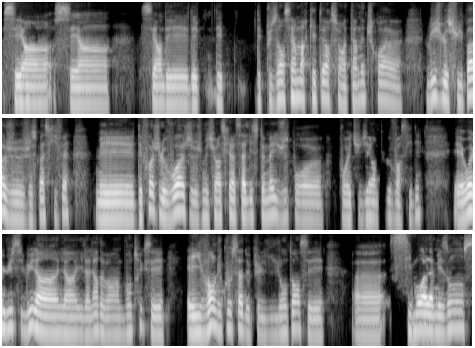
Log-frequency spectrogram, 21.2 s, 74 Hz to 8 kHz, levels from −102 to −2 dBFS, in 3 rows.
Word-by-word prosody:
C'est 125 -1 +3
un 120 0 +4
c'est 115 -1 -2
un 115 0 +1 0.5
c'est 125 - -2
un 120 0 +3
des 115 -1 0
des 115 0 -1 0.2
des 120 -2 -5 0.5
des 130 - -6
plus 130 +1 -8
anciens 145 +1 +2
marketeurs 145 -1 0
sur 130 -4 -4
internet, 130 +4 -5
je - - -8
crois, 135 -2 -2 0.2
heu, - - -13 0.4
lui, 145 +4 -1
je 150 - -5
le 140 - +3
suis 130 0 -3
pas, 165 +5 +6
je 120 -3 -2
je 115 0 -8
sais 115 - -8
pas 135 +2 0
ce 140 - -12
qu'il 130 - -14
fait, 75 -11 -4 0.4
mais 120 0 +3
des 125 +3 -3
fois 175 +8 0
je 155 - -7
le - - +4
vois, 160 +7 +6
je 135 -6 -7
je 120 +2 -10
me - - -4
suis 120 +3 -5
inscrit 130 +3 0
à - - +3
sa 130 - +3
liste 130 +1 -6
mail 140 +2 -1
juste 130 +1 -10
pour, 120 -2 -3
heu, 115 -1 -4 0.2
pour 120 -1 -4
étudier 120 +2 -7
un 120 - -2
peu, 130 - -10
voir 120 -4 -7
ce - - -20
qu'il 120 - -12
dit 145 0 -9 0.5
et 120 +1 +2
ouais, 160 +6 +8
lui 160 +1 +1
s 160 - -10
lui, 150 +5 -1
il 165 - +7
a 130 -3 +7 0.3
il 125 0 -5
a 125 - -2
l'air 140 +2 -2
d'avoir 125 -2 -4
un 125 0 -6
bon 130 +3 -7
truc, 175 +5 -12
c'est 125 -5 -3 0.3
et 130 - +5
il 135 - +2
vend 165 +8 +6
du 150 - -4
coup 155 0 -6
ça 150 0 +1
depuis 125 -1 -9 0.2
longtemps, 130 +5 -2
c'est 115 -6 -6 0.4
heu, 115 0 -2
6 140 - -4
mois 145 +1 +8
à - - +6
la 140 - +8
maison, 150 +4 -1
130 Hz, 245 wpm, -21 LUFS, 120-140 Hz, 0.5 s, ouais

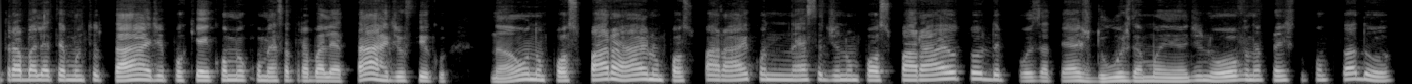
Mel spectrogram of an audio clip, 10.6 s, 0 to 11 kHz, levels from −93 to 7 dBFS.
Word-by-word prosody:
trabalho 185 0 +2
até 185 +1 0
muito 180 +1 -1
tarde, 175 +1 +3
porque 165 0 -2
aí 165 - +5
como 175 +1 0
eu - - -1
começo 170 -1 -3
a - - -10
trabalhar 155 -3 +1
tarde 165 +2 +1
eu - - 0
fico: 150 -4 -3 0.3
"Não, 140 +12 0
não 190 -2 +2
posso 160 -3 -2
parar, 195 -1 +3
eu - - +3
não 195 - +3
posso 165 -3 -4
parar", 185 0 0
e - - -1
quando 200 -3 -2
nessa 190 +1 -1
de: 180 -1 -4
"Não 185 0 0
posso 170 -1 -1
parar", 185 +3 +2
eu 235 - +3
tô 230 -1 0
depois 185 -7 -5
até 150 +1 -4
às 155 -2 0
2:00 145 +1 0
de 170 +3 -3
novo 170 +3 +2
na 185 - -1
frente 180 0 -4
do 180 - -23
computador. 190 -4 -2
175 Hz, 230 wpm, -23 LUFS, 160-190 Hz, 0.3 s, aí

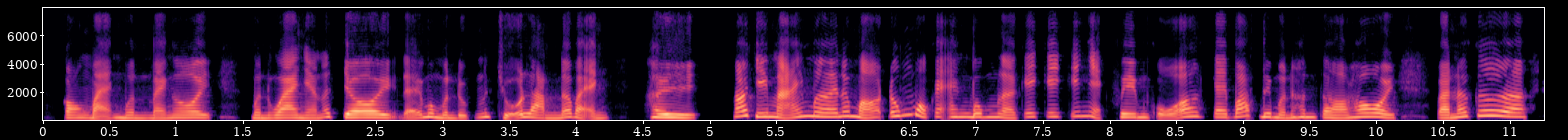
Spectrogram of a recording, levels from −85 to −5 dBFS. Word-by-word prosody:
Con 210 -1 -1
bạn 210 - -1
mình, 190 -2 -4
bạn 175 +2 -3
ơi, 215 -1 0 0.3
mình 190 -2 -3
qua 210 +1 +3
nhà 195 -3 -2
nó 240 +7 -4
chơi 225 -2 +6
để 210 - -4
mà 260 - +1
mình 200 -5 -1
được 185 +3 -5
nó 250 - -3
chữa - - 0
lành 220 -7 0
đó 240 +4 0
bạn. 190 -6 -2 0.3
Thì 230 -4 +5 0.3
nó 315 +4 +4
chỉ 280 -5 0
mải 250 +2 +2
mê 285 -4 +2
nó 325 - 0
mở 240 -7 +1
đúng 340 +6 0
một 360 - +3
cái 280 +2 -6
album, 255 -1 -1
là 215 -5 -1
cái 265 +8 -6
cái 285 +1 -6
cái 315 +3 -8
nhạc 315 -5 -4
phim 240 -1 +1
của 270 +6 0
K-pop 260 +5 0
Demon 240 -6 -1
Hunter 230 -2 -1
thôi. 260 -3 +3 0.3
Và 200 -1 +3
nó 265 +8 +1
cứ, 360 +1 +2
ơ, 285 -3 +4
240 Hz, 240 wpm, -23 LUFS, 210-275 Hz, 0.3 s, chơi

